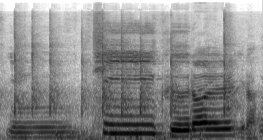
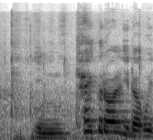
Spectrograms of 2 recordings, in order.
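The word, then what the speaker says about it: integral: 요거를 인티그럴이라고 읽어요. 보통 인테그럴이라고 읽기도 합니다. 여기서 책에 교재 우리 교재에는 뭐라고 돼 있냐면 인티그럴이라고 돼 있어요. 인티그럴 나는 보통 인테그랄이라고 읽기도 합니다.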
